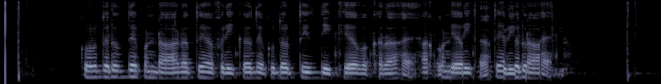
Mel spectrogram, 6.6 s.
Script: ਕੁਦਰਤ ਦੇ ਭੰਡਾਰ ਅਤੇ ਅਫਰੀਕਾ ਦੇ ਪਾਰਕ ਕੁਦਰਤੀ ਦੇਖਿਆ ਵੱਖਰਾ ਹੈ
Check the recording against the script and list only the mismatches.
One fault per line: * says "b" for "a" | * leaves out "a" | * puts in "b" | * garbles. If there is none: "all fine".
* leaves out "ਪਾਰਕ"
* garbles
